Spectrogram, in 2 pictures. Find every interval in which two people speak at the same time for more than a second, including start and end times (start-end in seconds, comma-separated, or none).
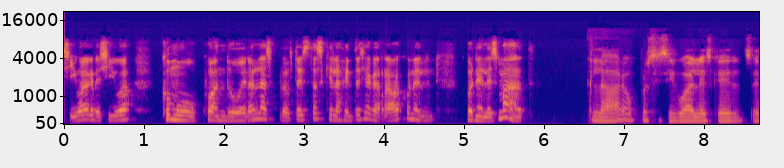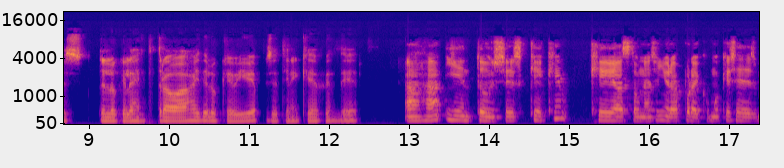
none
